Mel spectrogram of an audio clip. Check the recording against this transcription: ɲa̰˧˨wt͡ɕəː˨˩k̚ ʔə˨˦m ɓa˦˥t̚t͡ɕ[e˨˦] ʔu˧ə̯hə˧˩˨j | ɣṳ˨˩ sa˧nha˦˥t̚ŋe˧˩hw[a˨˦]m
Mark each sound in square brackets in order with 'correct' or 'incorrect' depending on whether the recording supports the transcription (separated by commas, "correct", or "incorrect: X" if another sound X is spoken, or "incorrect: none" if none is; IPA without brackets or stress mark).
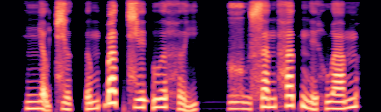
correct, correct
